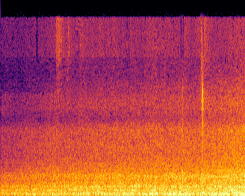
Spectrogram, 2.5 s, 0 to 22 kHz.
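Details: Newly installed Hiso Hu range hood fan stepped through speed levels 1 to 4 by button: even airy whoosh building steadily, very loud at levels 3-4 moving lots of air, no rattle or scraping; normal.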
